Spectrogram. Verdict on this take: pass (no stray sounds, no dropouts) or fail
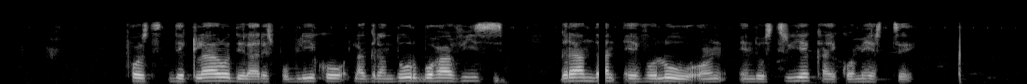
fail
